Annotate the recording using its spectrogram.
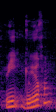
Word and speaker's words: Uyghurs: Comment ça marche ça Prenons l'exemple des Uyghurs je ne sais pas le prononcer, Uigur.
